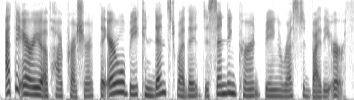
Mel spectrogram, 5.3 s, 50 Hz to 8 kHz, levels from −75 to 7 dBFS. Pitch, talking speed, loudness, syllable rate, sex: 210 Hz, 225 wpm, -19 LUFS, 6.0 syllables/s, female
